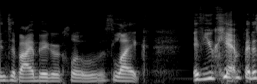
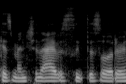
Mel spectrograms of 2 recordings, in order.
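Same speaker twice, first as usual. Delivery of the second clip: normal talking voice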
